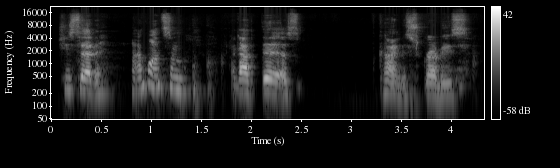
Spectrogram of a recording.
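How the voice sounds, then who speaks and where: Very wide swings in pitch from a woman's voice. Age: 60s. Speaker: crochet livestream host. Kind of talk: casual chat. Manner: rambling, halting.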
